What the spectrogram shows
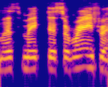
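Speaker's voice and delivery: normal talking voice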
